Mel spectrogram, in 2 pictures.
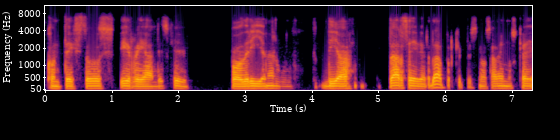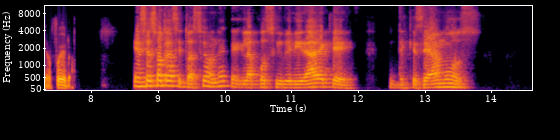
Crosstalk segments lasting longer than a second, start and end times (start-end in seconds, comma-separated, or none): none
